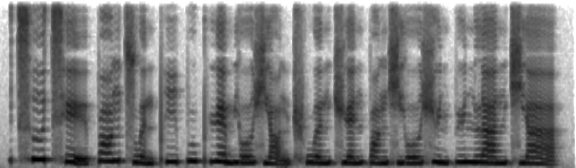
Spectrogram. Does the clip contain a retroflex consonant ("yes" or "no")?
yes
